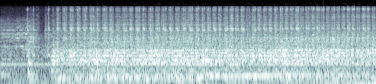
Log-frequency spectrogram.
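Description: A sewing machine runs fast, stitching with a rapid steady whir.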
